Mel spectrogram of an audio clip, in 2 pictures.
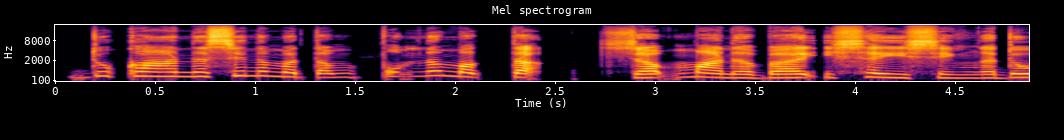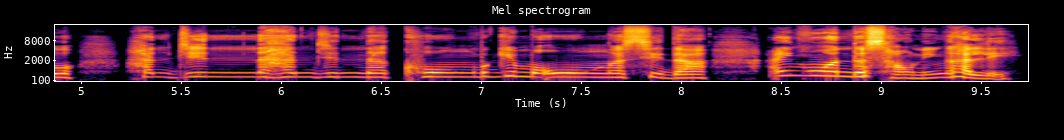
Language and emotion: Manipuri, angry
